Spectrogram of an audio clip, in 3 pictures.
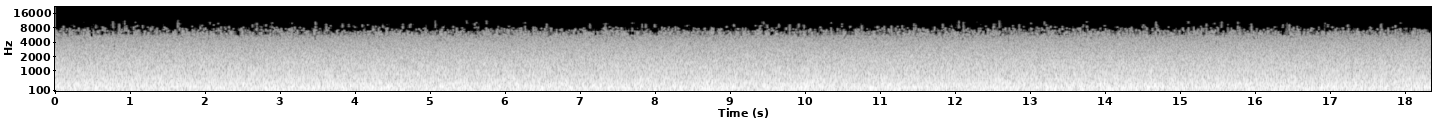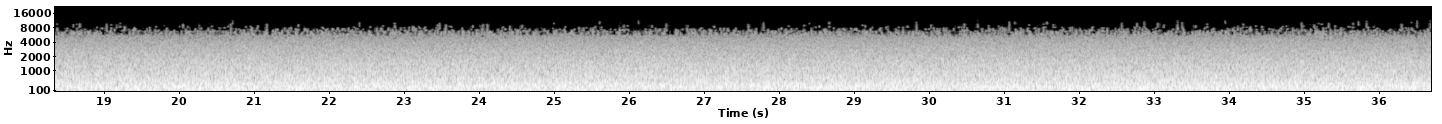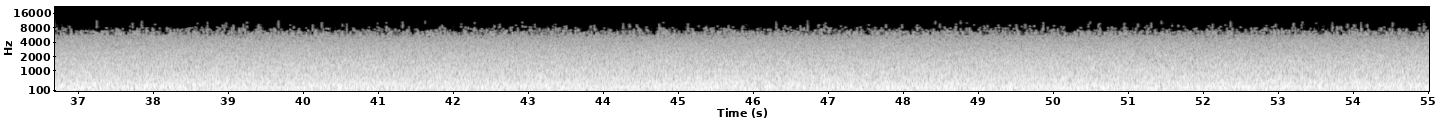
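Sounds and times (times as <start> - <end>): white noise hiss: 0.0 - 55.0.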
